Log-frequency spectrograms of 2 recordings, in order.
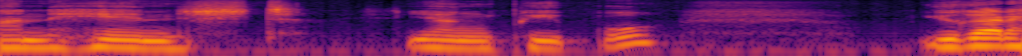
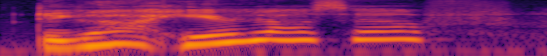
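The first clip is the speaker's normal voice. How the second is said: incredulous question, pitched up; raised-pitch reaction to bad rapping; acted disbelief; 6 semitones higher than usual. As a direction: ask it as if baffled by what you heard. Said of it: "and I'm like".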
